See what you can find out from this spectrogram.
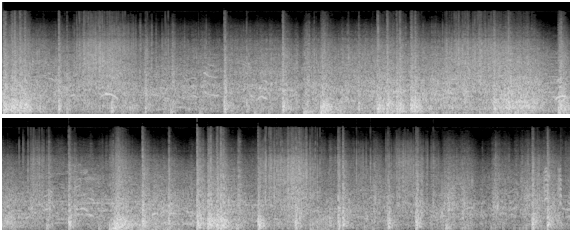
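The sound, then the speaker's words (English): Fireworks going off all around, a dense, loud, continuous barrage of crackling and booming bursts that never lets up across the whole stretch. “And we have fireworks going off all around us. The sky is simply lit up with all sorts of spectacular colors, and of course the ground is lit up with all sorts of sounds.”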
